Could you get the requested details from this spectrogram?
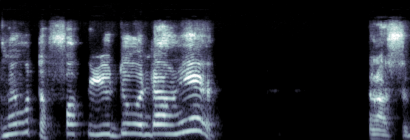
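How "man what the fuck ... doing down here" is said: high-pitched imitated disbelief; mock a cop's incredulous challenge, voice way up; incredulous officer. Officer to a parolee far from home, incredulous.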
